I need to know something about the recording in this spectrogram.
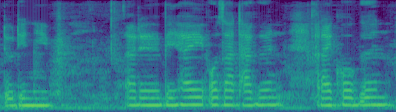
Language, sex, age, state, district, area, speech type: Bodo, female, 30-45, Assam, Kokrajhar, urban, spontaneous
